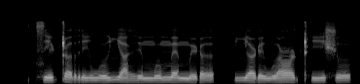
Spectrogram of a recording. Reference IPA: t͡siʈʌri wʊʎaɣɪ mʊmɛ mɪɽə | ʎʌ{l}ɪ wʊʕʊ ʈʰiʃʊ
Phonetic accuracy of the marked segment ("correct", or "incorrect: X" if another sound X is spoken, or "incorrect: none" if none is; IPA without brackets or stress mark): incorrect: ɽ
